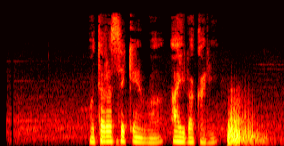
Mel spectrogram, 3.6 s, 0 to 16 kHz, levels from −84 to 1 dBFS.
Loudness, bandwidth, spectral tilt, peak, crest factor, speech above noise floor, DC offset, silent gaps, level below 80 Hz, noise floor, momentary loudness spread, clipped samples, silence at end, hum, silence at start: -20 LUFS; 11.5 kHz; -6.5 dB/octave; -2 dBFS; 20 dB; 29 dB; under 0.1%; none; -46 dBFS; -48 dBFS; 12 LU; under 0.1%; 0.2 s; none; 1.1 s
